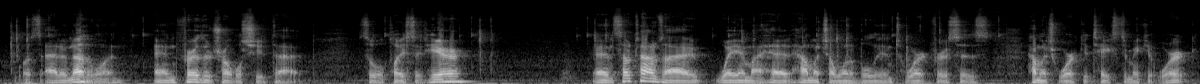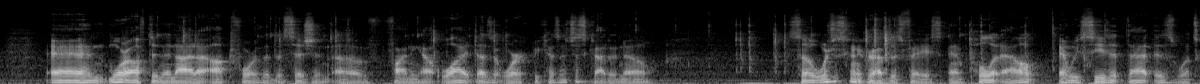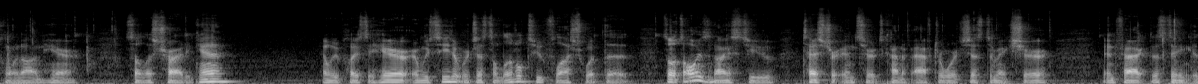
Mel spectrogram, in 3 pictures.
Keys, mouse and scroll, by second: 0.1 alt+a, 1.3 click, 3.7 click, 4.0 s, 4.6 click, 4.7 g, 5.7 click, 5.9 s, 7.1 click, 7.4 g, 8.0 click, 8.3 alt+a, 8.7 click, 9.2 shift+middle click, 9.5 scroll up 1, 9.8 click, 11.1 click, 12.0-13.1 scroll down 1, 13.5 click, 13.7 s, 14.5 click, 14.8 g, 15.2 click, 15.3 s, 16.0 click, 16.3 g, 16.6 click, 18.0 middle click, 18.4 scroll up 2, 18.7 middle click, 19.1 scroll up 2, 19.3 Tab, 19.7 3, 19.9 click, 20.3 middle click, 20.5 scroll up 1, 20.6 g, 20.9 y, 21.4 click, 21.9 middle click, 22.5-23.2 scroll down 3, 22.8 shift+middle click, 23.9 scroll down 1, 24.2 shift+middle click, 24.6 click, 24.9 shift+middle click, 25.7 click, 28.2 click, 29.9 click, 31.2 click, 32.9 middle click, 33.0 scroll up 4, 33.3 middle click, 34.9 click, 35.6 alt+g.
